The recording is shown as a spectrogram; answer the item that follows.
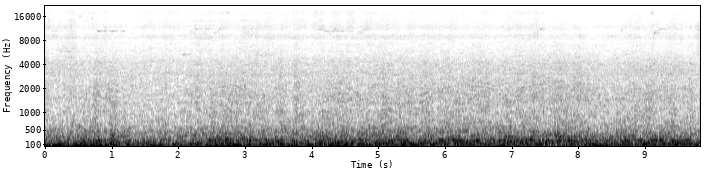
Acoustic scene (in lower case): subway train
